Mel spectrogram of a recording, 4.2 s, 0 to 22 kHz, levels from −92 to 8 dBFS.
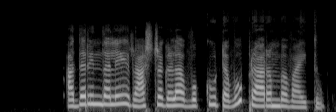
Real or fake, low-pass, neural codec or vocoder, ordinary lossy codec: real; 14.4 kHz; none; Opus, 16 kbps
